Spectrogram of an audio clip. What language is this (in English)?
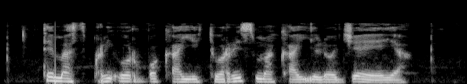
Esperanto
